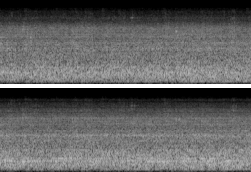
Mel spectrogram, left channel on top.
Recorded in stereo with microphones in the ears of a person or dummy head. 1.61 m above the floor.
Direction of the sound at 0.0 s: 10° left (ahead or behind).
